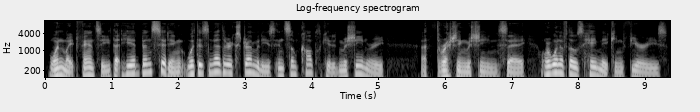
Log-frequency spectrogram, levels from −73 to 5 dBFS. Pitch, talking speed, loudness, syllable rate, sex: 115 Hz, 175 wpm, -18 LUFS, 5.5 syllables/s, male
